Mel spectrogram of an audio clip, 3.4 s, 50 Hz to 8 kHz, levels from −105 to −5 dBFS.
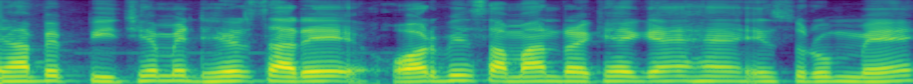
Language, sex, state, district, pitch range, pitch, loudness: Hindi, male, Jharkhand, Garhwa, 160-170 Hz, 165 Hz, -15 LUFS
